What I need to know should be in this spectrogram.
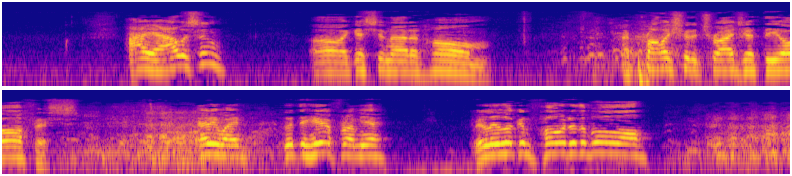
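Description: A middle-aged man talks on a phone with animation, close by.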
